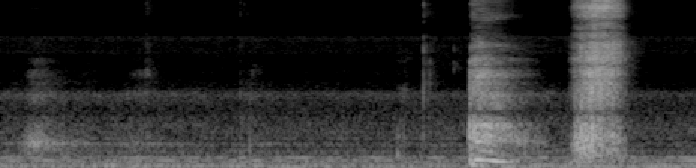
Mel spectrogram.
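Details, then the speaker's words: Out-of-control sneezing fit in an office, blamed on windy pollen: two forceful sneezes in quick succession after quiet breathing, part of a prolonged uncontrollable run; sneezer left sweating afterwards. "Okay, that might be done. Just like, oh my God, that was such an intense fit."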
